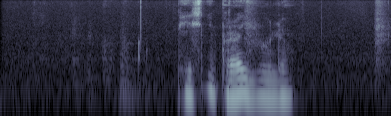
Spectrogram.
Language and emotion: Russian, neutral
